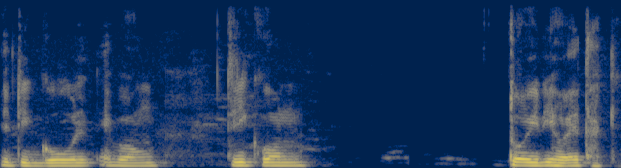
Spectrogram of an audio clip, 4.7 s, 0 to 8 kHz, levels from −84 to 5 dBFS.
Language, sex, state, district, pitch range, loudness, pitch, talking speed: Bengali, male, West Bengal, Dakshin Dinajpur, 135-170 Hz, -15 LUFS, 145 Hz, 90 wpm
